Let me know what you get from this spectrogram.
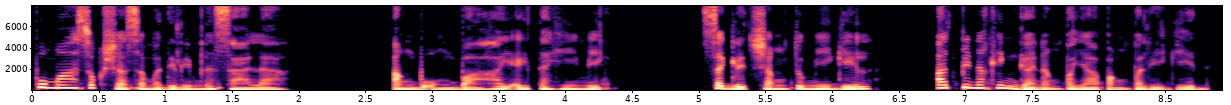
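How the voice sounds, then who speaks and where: A woman with a fairly low voice narrates a scripted drama. The recording is dry and close, with little room sound. She reads as a storyteller. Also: big pitch swings, moderate pace, a little mellow, no echo.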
